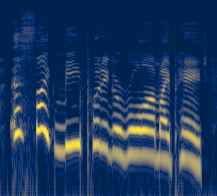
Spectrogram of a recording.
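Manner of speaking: ordinary talk, nothing marked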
